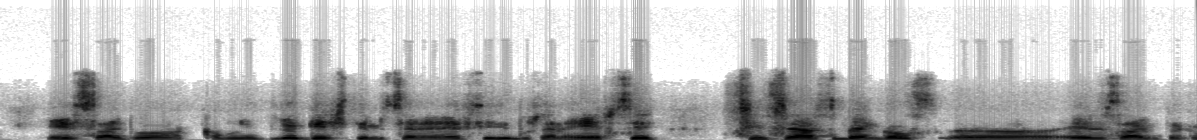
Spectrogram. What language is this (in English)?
Turkish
